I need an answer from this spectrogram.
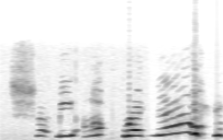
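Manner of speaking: high, laughing plea. Real, not acted. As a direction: beg through laughter. Laughing while retelling plea.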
